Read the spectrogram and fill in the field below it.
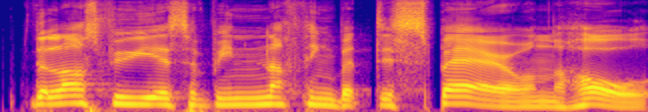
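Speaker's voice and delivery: plain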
